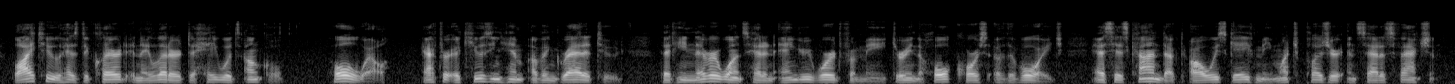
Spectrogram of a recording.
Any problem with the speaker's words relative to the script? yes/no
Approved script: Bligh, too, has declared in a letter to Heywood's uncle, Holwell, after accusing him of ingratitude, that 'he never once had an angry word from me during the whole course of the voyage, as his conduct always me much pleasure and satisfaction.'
yes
